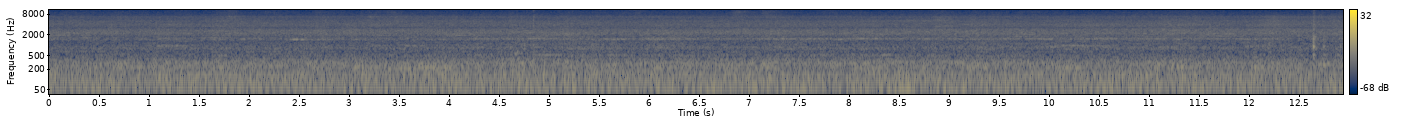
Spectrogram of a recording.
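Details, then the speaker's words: BMW E90 320i with N46 engine on a road test after a fix for rough idle, hesitation and misfire codes P0300/P0301 plus O2 sensor code P0134: smooth, steady engine drone under road noise, no misfire, stumble or surging; engine light stays off and performance is restored. "engine light has stayed off no fault codes coming back and complete performance has returned we have no erratic idle we have no massive lack in uh acceleration"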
